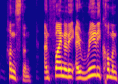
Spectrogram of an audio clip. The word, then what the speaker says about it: Hunstanton: But we drop a few letters and instead of Hunstanton we say Hunston.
